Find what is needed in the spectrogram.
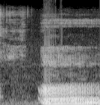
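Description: A man's voice holding a hesitation sound, a steady "ehhh" at one pitch, starting a little before halfway and lasting just over a second, after a short quiet breath.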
